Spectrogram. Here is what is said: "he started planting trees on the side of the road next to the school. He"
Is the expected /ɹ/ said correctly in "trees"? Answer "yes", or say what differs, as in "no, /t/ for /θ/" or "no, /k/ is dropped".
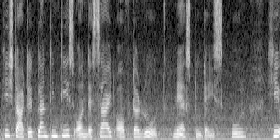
no, /ɹ/ is dropped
